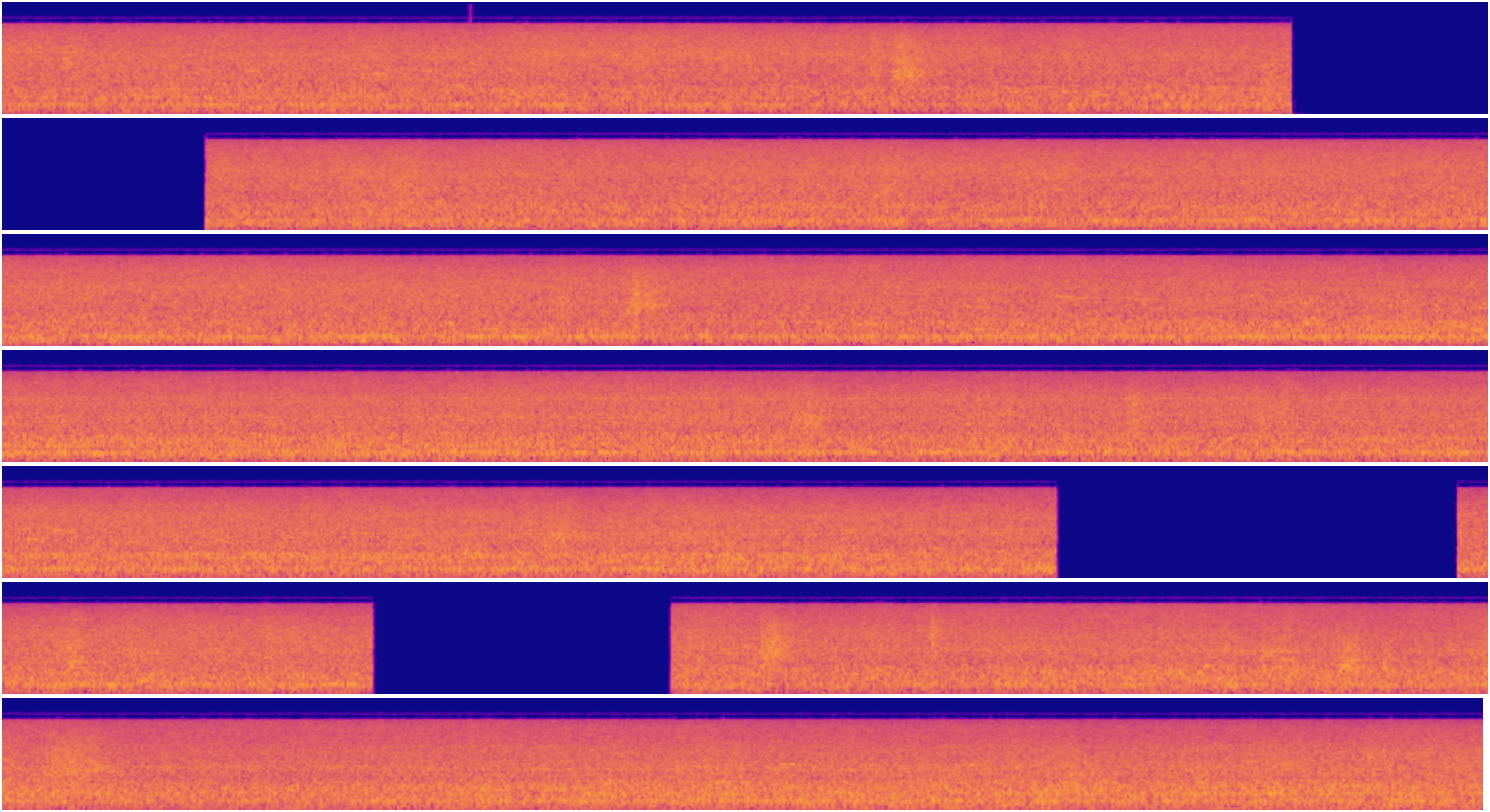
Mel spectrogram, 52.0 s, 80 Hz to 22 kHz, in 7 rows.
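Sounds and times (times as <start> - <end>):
hiss of spraying water: 0.0 - 6.4, 8.5 - 35.0
faint machine hum: 8.5 - 35.0, 40.5 - 51.9.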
